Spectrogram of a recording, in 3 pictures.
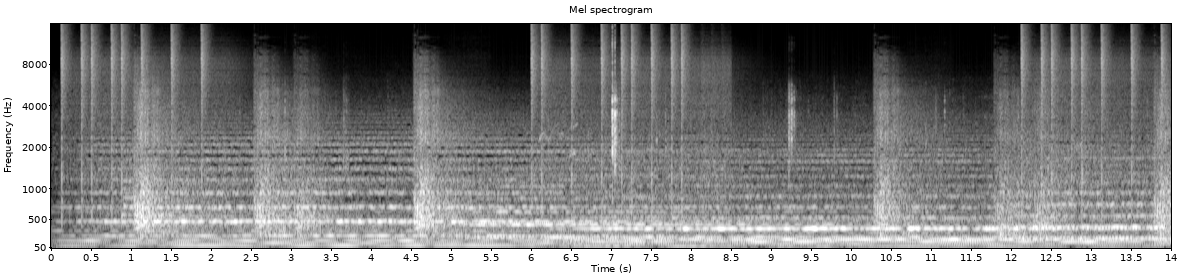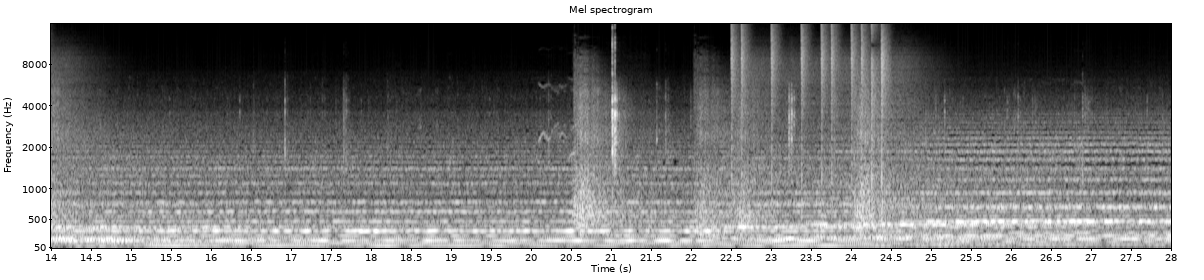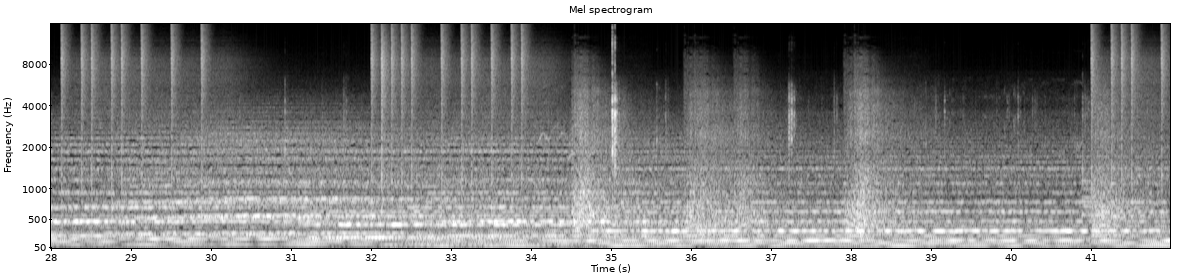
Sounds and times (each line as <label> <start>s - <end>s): fire 0.0s - 3.5s
snare beat 0.0s - 3.5s
shots 0.0s - 3.7s
strings 0.0s - 41.9s
shots 4.5s - 5.4s
snare beat 4.6s - 5.2s
fire 5.9s - 18.9s
snare beat 6.0s - 8.5s
shots 6.0s - 8.6s
shots 10.3s - 11.2s
shots 11.8s - 14.8s
snare beat 11.8s - 14.7s
birds 20.0s - 20.8s
snare beat 20.5s - 21.2s
shots 20.5s - 21.4s
fire 20.6s - 25.2s
shots 22.0s - 25.3s
snare beat 22.0s - 25.2s
fire 28.1s - 30.5s
snare beat 28.1s - 30.6s
shots 28.1s - 30.8s
fire 31.6s - 41.9s
snare beat 32.0s - 35.2s
shots 32.0s - 39.1s
snare beat 35.9s - 36.9s
shots 40.9s - 41.9s
snare beat 41.0s - 41.9s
